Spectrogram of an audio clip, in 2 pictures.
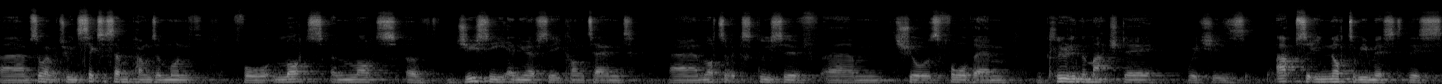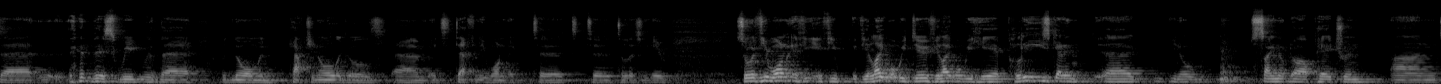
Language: English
